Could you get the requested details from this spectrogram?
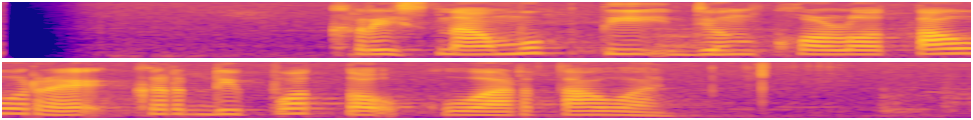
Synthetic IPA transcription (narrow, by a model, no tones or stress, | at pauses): kɾisnamuk̚t̪id͡ʒɨŋkɔlɔt̪auɾɛkɨrdipɔt̪ɔkuwart̪awan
